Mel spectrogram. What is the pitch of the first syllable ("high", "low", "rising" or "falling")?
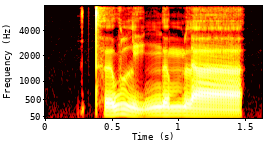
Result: rising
